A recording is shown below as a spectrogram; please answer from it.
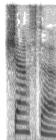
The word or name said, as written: shasta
